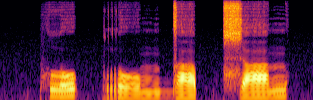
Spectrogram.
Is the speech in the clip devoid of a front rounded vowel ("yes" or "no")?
yes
